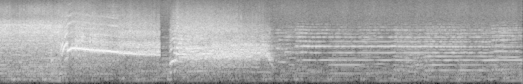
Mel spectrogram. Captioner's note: screaming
